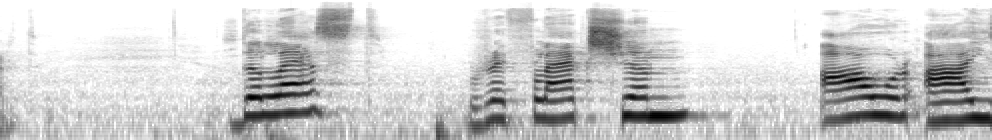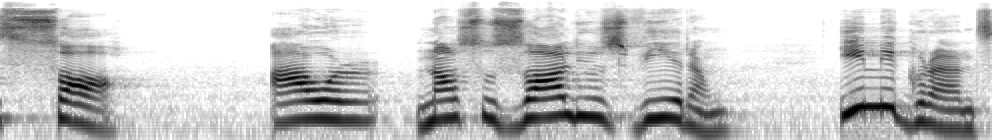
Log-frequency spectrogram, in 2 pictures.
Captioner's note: non-english speech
